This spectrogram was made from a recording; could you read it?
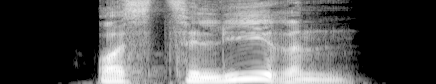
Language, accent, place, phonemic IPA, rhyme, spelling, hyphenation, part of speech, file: German, Germany, Berlin, /ˌɔstsɪˈliːʁən/, -iːʁən, oszillieren, os‧zil‧lie‧ren, verb, De-oszillieren.ogg
- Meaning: to oscillate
